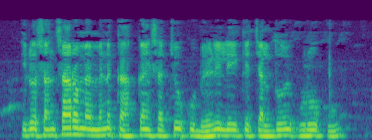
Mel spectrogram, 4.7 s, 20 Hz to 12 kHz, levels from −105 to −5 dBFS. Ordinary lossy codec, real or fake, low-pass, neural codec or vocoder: MP3, 64 kbps; real; 7.2 kHz; none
